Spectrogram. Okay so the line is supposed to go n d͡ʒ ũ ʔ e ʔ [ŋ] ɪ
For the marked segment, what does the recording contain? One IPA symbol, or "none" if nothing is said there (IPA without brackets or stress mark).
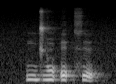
x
